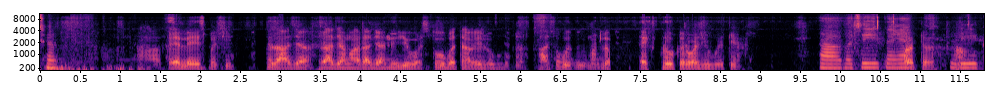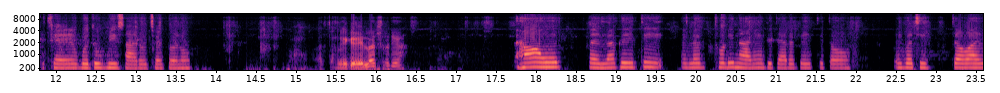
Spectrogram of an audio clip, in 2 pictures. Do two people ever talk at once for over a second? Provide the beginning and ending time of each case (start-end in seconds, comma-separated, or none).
none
